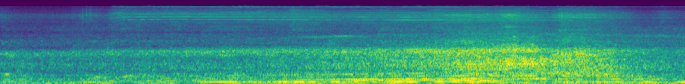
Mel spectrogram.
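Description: A car engine running close by, getting louder with a rushing hiss to its loudest about five seconds in, then easing off.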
